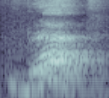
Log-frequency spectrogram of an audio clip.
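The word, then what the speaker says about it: breathe: শ্বাস-প্রশ্বাস গ্রহণ বর্জন example I took a deep ব্রেথ ব্রিথ নয় বারবার বলি ব্রেথ নেক্সট দেখো ব্রিথ এইটার উচ্চারণটা ব্রিথ ভার্ব হিসেবে এটা সেন্টেন্সে কাজ করে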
